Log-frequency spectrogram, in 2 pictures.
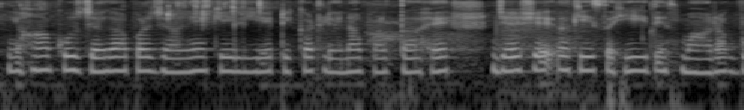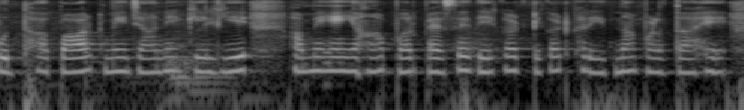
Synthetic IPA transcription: jɐɦãkʊt͡ʃʰd͡ʒɐɡəɦpɐɾd͡ʒaːnekelieʈɪkəʈleːnapɐɽt̪aɦɛːd͡ʒɛːsekisɐhiːd̪ɪsmaːɾək̚bʊd̪ʱːapaːɾkmẽd͡ʒaːnekeliehɐmẽjɐɦãpɐɾpɛːsed̪eːkəɾʈɪkəʈxɐɾiːd̪napɐɽt̪aɦɛː

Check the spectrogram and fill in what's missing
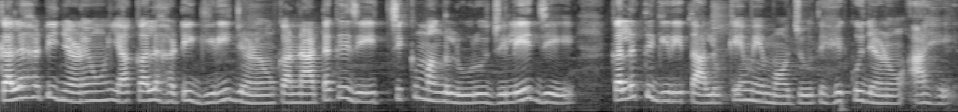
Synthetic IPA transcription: kɐlɦɐʈiʄɐɽ̃jõjakɐlɦɐʈiɡɪɾiʄɐɽ̃jõkɐɾnaːʈəkd͡ʑeːt͡ɕɪkmɐ̃ŋɡluːɾud͡ʑɪled͡ʑeː | kɐlət̪ɪɡɪɾit̪aːlʊkemẽmɔːd͡ʑuːd̪ɦɪkʊʄɐɽ̃oʔa̰ːɦḛː

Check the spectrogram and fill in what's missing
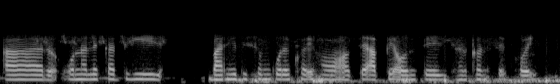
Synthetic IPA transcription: aɾɔnalɛkat̪ɡi | baɾied̪isɔmkɔɾɛkʰɔjɦɔ̃ɔ̰t̪ɛapeɔnt̪eiɡʱəɽkʰəɳɖsɛkʰɔj

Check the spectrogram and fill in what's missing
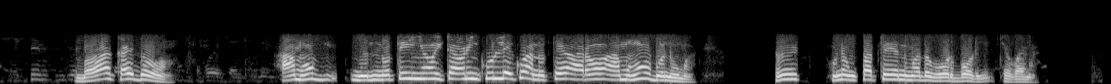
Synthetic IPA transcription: bakajc̚d̪ɔ | amhɔnɔt̪ɛɲɔ̃iʈaɔɽiɲkulːɛʔ̚kɔwanɔt̪ɛaɾɔ̃amɦɔ̃bənɔma̰ | hʰəʈ̚ | ɔnɛukat̪ɛnumad̪ɔɡɔɽbɔɽ̚t͡ʃəbajna

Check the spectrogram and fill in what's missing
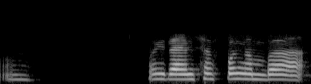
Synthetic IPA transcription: ojɾajmsɐk̚pɐŋɐmbɐ

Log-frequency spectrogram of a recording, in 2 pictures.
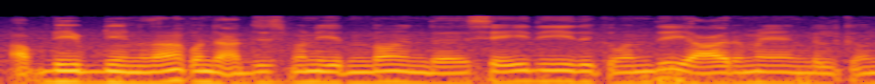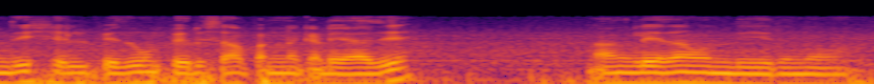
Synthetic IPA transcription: ʔɐ̰pːɐɽiɐp̬ːɐɽɪjnːɯt̪ãːkɔɲd͡ʒɔ̃ɐd͡ʒɐsʈpɐɳːɪɾɯnd̪õːɪnd̪ɐsɛjðiɪðɯkːɯʋɐnd̪ɯjaːɾɯmeːɛŋɡɐɭɯkːɯʋɐnd̪ɯhɛlpɛðɯʋʊ̃mpɛɾɯsaːpɐɳːɐkːɪɽɐjaːðɯ | nʔa̰ːŋɡɐɭeːt̪ãːʋɐnd̪ɯɪɾɯnd̪õː

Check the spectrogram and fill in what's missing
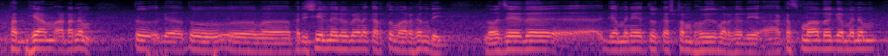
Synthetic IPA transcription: pɐd̪̚bʱjaːmɐʈɐnɐm | t̪ut̪u | pɐɾiʂiːlɐnɐɾuːbeːɳɐkɐrt̪umɐrɦɐnd̪i | noːt͡ɕeːd̪ɨɡɐmɐneːt̪ukɐʂʈɐmbʱɐʋit̪umɐrɦɐnd̪iɐkɐsmaːt̪ɨɡɐmɐnɐm

